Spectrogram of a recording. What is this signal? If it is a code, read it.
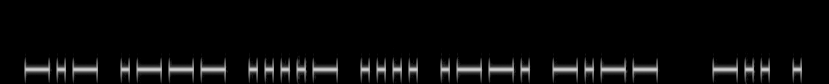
Morse code, heard as a keyed tone, about 16 wpm, 700 Hz. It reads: KJ4HPY DE
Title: USA Callsign DE Callsign 15wpm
